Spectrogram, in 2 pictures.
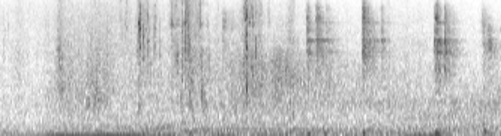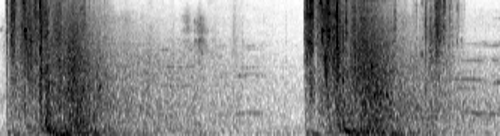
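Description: Two heavy revolver shots from a new tech revolver in a video game, each a loud broadband blast with a lingering tail, fired a couple of seconds apart after a stretch of quieter background game noise and murmuring.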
